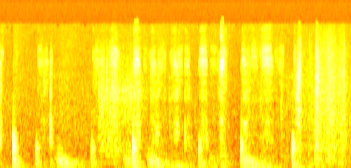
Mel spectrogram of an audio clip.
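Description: Marker pen writing on a whiteboard: a run of short, faint, irregular strokes and taps as letters are drawn.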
